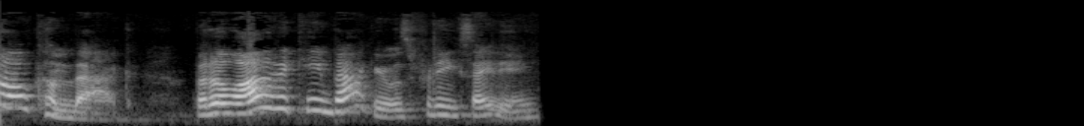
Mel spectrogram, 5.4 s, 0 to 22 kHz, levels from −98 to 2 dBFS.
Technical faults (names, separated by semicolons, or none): none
